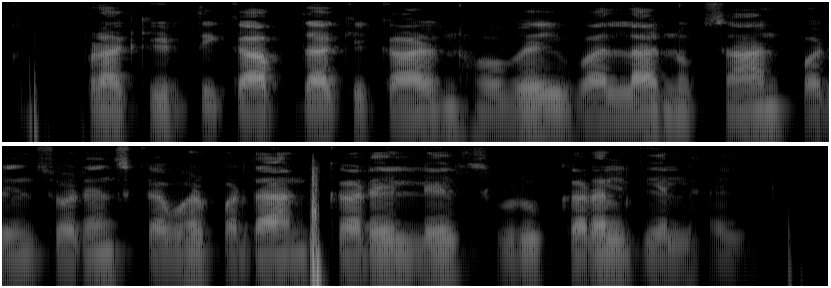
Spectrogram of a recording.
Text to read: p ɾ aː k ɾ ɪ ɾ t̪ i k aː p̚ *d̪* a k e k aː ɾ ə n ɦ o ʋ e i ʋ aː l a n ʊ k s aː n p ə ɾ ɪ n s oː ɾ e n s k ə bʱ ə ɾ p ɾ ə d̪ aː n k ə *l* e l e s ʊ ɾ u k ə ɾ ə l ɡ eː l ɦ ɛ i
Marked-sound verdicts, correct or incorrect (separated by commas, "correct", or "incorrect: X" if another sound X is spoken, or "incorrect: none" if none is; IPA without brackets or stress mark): correct, incorrect: ɾ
